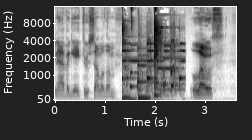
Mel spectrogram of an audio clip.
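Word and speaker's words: Lolth: guide helps you navigate through some of them loathe loss officially almost all pronunciations are kin and when it comes to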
